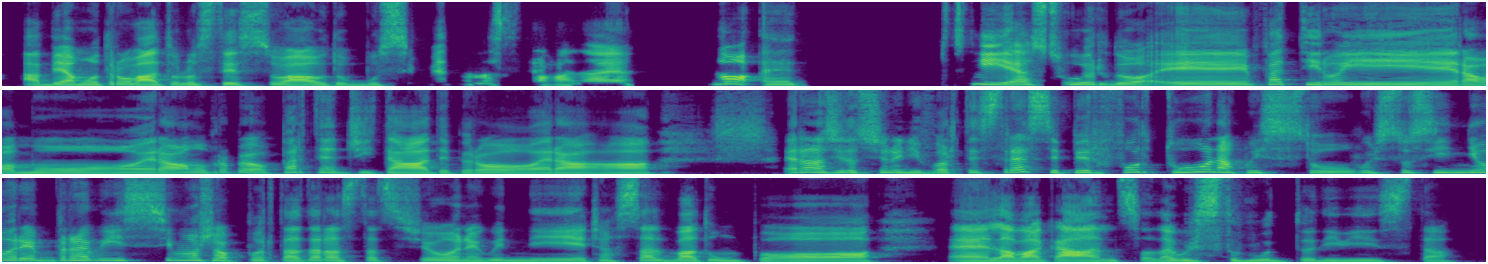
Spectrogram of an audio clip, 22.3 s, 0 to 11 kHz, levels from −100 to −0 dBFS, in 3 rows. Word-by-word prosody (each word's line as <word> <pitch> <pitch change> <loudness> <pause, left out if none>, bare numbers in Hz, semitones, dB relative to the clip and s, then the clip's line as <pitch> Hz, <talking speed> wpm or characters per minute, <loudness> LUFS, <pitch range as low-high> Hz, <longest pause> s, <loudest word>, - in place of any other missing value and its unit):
abbiamo 190 +1 +3
trovato 185 -3 +4
lo 185 - -2
stesso 195 -1 -2
autobus 175 -1 +2
in - - -26
mezzo 225 +1 -6
la 175 - -4
strada 160 -3 -4 0.2
eh. 185 - -13 0.3
No, 305 +1 +7
è 210 -2 -4 0.7
sì 280 -5 +3
è - - +6
assurdo, 225 -3 0
ehm, 205 0 +4
infatti 255 +3 -2
noi 225 0 0 0.5
eravamo 185 -1 -1
eravamo 185 +1 +1
proprio 230 -1 -3
a 165 - -8
parte 245 +5 -5
agitate 175 -2 +1
però 180 0 -1
era 165 -1 +2 0.7
era - - +1
una 270 -3 +3
situazione 220 0 -3
di 210 +1 -4
forte 195 +3 -6
stress, 275 +3 0
per 240 0 -1
fortuna 285 - 0
questo 220 -2 -5
questo 215 +2 -6
signore 240 +2 -1
bravissimo 260 +4 -2
c'ha 220 -6 0
portato 205 0 -3
alla 200 -3 +2
stazione. 190 -1 -4
Quindi 180 -2 -3
c'ha 195 +4 -8
salvato 195 +1 +1
un 190 -2 -6
po', 170 -1 0 0.4
ehm, 170 0 +3
la 175 - +6
vacanza 175 +1 +4
da 180 - -2
questo 200 +1 -1
punto 185 -1 -6
di 180 - -7
vista. 165 -1 -8
195 Hz, 150 wpm, -24 LUFS, 175-225 Hz, 0.7 s, No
